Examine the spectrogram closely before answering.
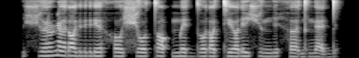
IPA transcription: çø ɳəɾɔ rʲəho ɕot̪ɔʔ medd̪oɾɔ tʲɔ ɾiçøŋi hədŋɛd

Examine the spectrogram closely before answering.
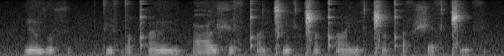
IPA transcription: ɾʲõzus | tisdɤ qʼĩlĩ | ʕɯxʲɤs qʼɛ̃ǀĩsǁẽ qʼɛ̃ jĩsǁẽ qʼɛsʃɛsǁĩs

